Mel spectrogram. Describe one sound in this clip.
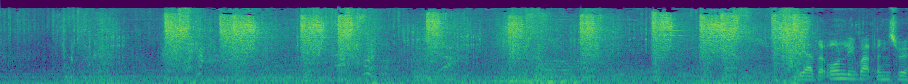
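Flames roar and crackle in loud bursts.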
